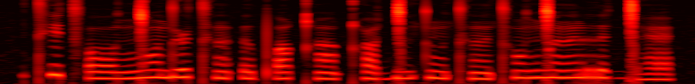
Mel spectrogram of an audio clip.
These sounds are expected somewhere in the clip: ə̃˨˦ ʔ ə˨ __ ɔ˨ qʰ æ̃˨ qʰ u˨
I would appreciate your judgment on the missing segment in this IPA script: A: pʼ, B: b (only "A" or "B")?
A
